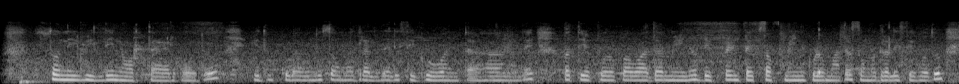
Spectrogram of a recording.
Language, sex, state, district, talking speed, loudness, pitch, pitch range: Kannada, female, Karnataka, Mysore, 130 wpm, -23 LUFS, 200 Hz, 190-210 Hz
